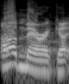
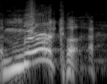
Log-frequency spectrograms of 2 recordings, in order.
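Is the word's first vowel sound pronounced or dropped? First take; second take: pronounced; dropped. First: The opening vowel sound is pronounced. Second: The opening vowel sound is dropped. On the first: The speaker calls it wrong. "It's not America" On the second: The speaker calls it right. "It's Merica"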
